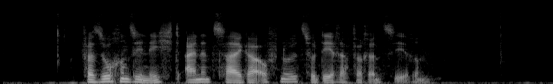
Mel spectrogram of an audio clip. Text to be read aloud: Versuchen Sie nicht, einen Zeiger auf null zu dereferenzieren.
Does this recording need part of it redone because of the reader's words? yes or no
no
